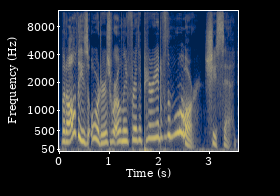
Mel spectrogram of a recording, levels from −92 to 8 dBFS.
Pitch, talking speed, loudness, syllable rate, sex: 275 Hz, 235 wpm, -16 LUFS, 6.1 syllables/s, female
